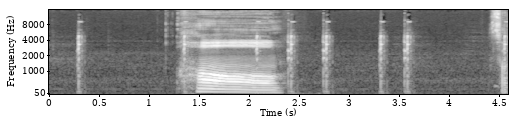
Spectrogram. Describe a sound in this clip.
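Soft menu clicks sound in short bursts.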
